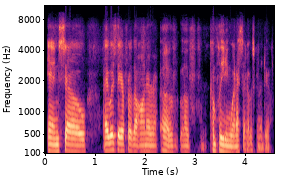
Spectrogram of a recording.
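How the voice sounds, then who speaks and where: A woman's voice: very deep voice, steady tone, a little fast, dark tone, no echo. Dull lo-fi audio, emphatic conversational woman. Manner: emphatic, conversational, often checking with listener. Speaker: guest, reality survival show contestant. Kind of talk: casual interview talk.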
